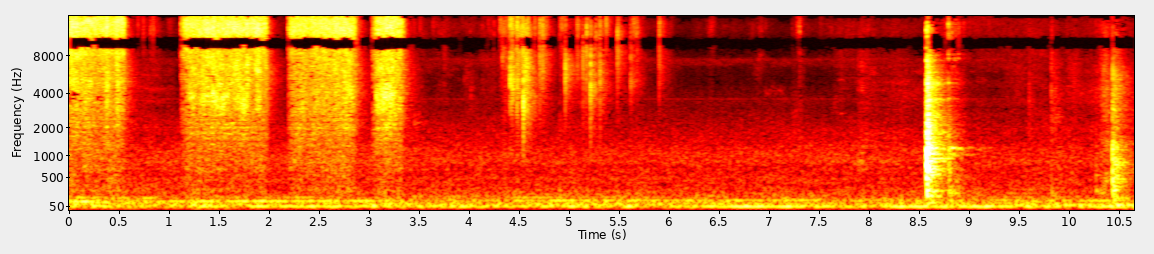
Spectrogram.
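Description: Aerosol brake cleaner sprayed through its straw nozzle onto small-engine carburetor and air-filter parts, in short hissing bursts over the first three seconds, then a few fainter hisses. A single sharp knock near the end.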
